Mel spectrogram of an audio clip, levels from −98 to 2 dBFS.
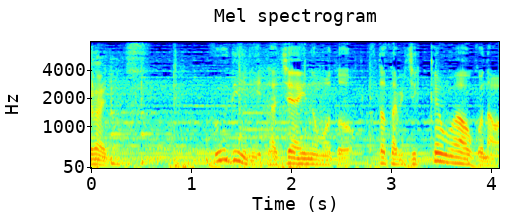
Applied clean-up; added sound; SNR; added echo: none; Glass; 13 dB; none.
